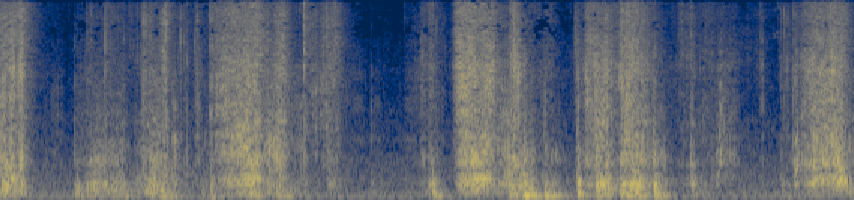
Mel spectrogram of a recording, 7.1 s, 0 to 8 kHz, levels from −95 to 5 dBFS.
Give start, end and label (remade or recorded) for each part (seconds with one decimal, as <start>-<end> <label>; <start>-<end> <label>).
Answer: 0.0-2.7 recorded; 2.7-3.5 remade; 3.5-4.2 recorded; 4.2-6.4 remade; 6.4-7.1 recorded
